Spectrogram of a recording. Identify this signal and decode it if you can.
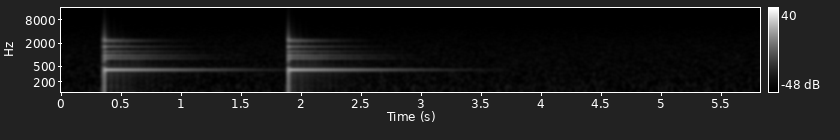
Clock strike, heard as a bell. 2. Two o'clock.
